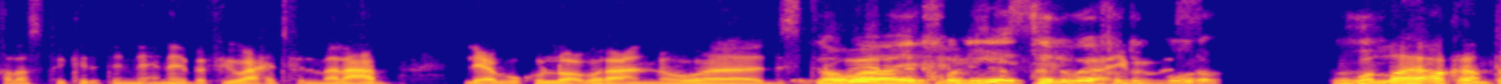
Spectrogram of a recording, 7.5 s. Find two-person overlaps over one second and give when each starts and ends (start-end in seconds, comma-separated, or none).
4.0-6.0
